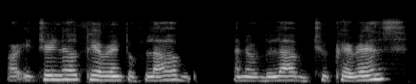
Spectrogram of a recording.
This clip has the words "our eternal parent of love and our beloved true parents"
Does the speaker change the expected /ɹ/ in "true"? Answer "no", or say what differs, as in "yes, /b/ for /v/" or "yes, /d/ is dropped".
yes, /ɹ/ is dropped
